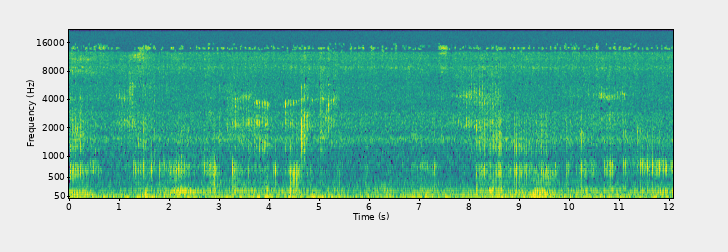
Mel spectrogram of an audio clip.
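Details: Cats sleeping and snuggling together in one bed, among them Prince, a male British Shorthair kitten, Tom, a black and white male, and Mimi, a white and ginger male; a soft, steady low purr rumbles throughout with faint rustling.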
